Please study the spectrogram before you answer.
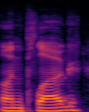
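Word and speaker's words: Unpluq: And I'm supposed to pronounce a Q as a G.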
